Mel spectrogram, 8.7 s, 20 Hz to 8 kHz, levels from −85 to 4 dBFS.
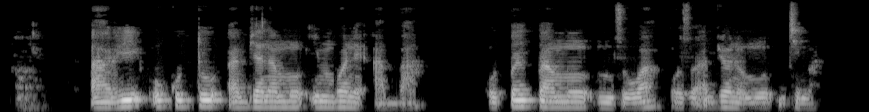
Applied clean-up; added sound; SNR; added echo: none; none; none; none.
